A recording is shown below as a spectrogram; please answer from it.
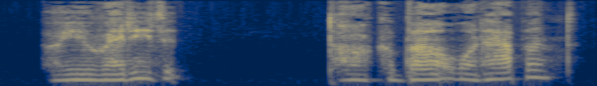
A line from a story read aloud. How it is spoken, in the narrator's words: She asked softly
